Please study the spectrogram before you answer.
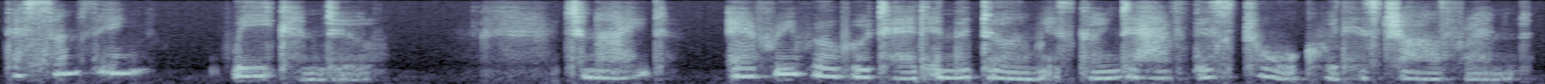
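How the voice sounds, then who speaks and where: A woman voicing a gentle, resolute robot teddy bear in an audiobook story, soft and husky, speaking slowly and earnestly. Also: medium pitch, sing-song, in a whisper, heavily acted. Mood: hushed, earnest. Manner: slow, earnest, deliberate.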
